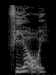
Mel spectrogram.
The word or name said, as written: fireårig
